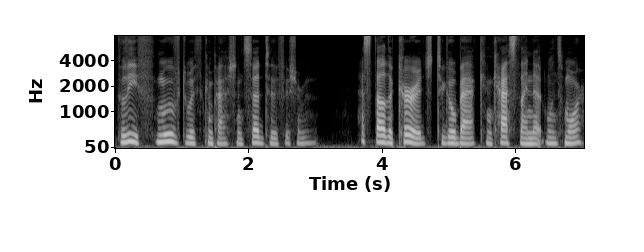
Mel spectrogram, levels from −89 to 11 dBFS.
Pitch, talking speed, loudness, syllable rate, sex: 160 Hz, 190 wpm, -21 LUFS, 5.0 syllables/s, male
